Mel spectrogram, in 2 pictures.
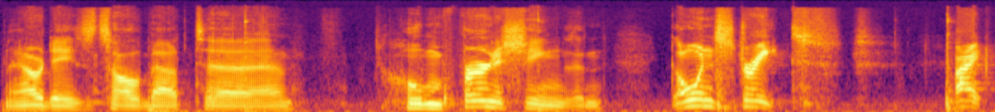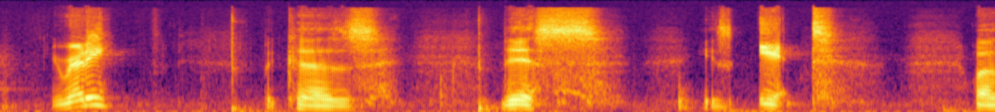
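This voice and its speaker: In a video game cutscene, an American-accented actor plays an awkward, neurotic middle-aged criminal who plans heists, speaking in a halting, nervous, wry and sardonic way. The male voice is medium-pitched and a bit bright, with no room sound.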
